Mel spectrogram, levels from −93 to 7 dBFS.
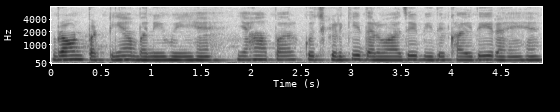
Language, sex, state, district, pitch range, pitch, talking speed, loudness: Hindi, female, Chhattisgarh, Jashpur, 185-200 Hz, 190 Hz, 185 wpm, -19 LUFS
